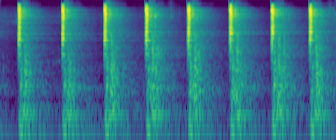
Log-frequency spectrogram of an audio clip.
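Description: A wrench is tapped eight times in steady rhythm to tighten a turbo nut on a Lancia Delta Integrale, each strike a sharp, close metallic knock.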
